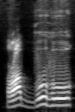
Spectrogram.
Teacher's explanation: را کو موٹا پڑھیں گے، ہا کو بھی لمبا کریں گے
